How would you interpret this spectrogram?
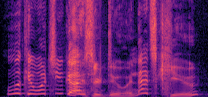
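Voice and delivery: put-on like watching kids play-fight; God amused. God mocking the nations who plot against him, amused.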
